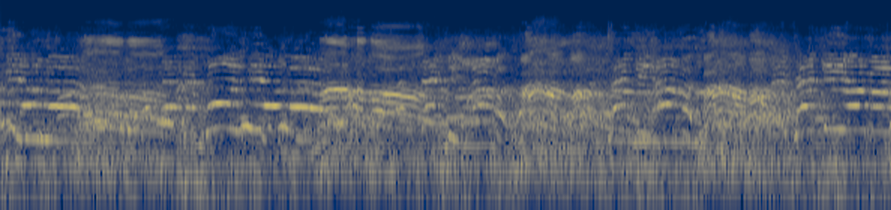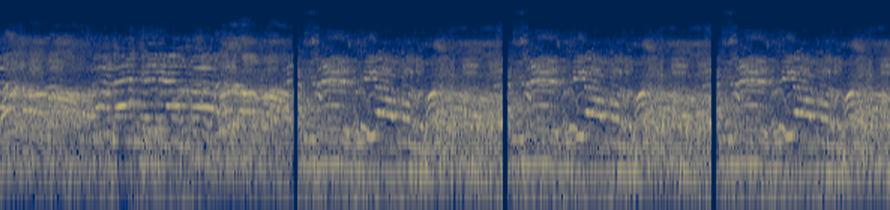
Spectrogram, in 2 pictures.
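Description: A man chants loudly in a strong, ringing voice.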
